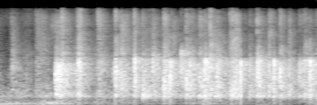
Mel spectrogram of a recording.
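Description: Audience applauding with hand claps, beginning about a second in just after the last guitar chord fades.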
